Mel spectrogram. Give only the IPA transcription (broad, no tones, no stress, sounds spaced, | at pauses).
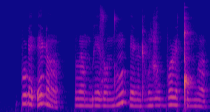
p u ɽ e ʔ e ɳ ə̃ | l ə̃ m b e z o n d ũ | e ɳ ə̃ ɖʱ ũ ʑ u b o ɭ e ǃ u m b ə̃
